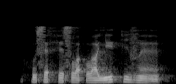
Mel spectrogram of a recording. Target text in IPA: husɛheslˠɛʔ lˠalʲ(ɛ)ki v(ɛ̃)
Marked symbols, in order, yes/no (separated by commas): no, yes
